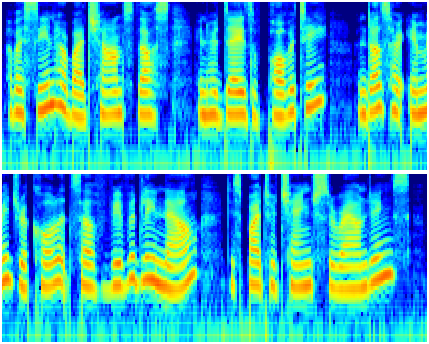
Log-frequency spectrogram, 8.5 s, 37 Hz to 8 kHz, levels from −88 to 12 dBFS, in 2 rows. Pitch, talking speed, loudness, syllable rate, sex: 235 Hz, 170 wpm, -17 LUFS, 5.2 syllables/s, female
